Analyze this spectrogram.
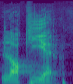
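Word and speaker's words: Lockyer: यहाँ पे प्रोनाउंसिएशन है, जॉनसन एंड लॉकियर।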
